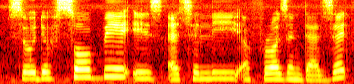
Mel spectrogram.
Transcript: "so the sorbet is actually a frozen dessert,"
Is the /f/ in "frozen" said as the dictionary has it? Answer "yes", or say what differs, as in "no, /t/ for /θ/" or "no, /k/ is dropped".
yes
